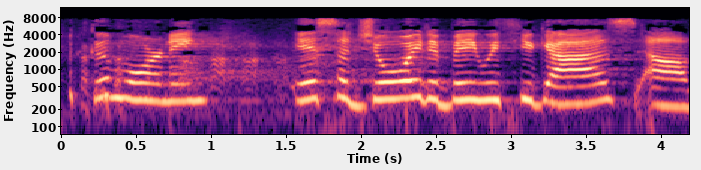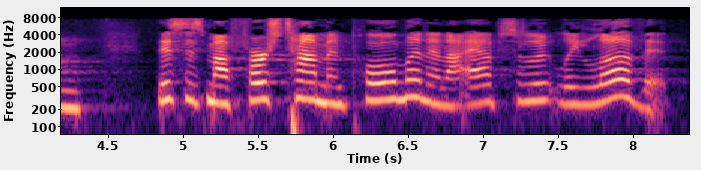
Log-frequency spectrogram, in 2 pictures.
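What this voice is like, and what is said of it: Speaks with a noticeable accent. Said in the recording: “I just want you to hear her voice because it's beautiful. ... so you could hear my accent.”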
